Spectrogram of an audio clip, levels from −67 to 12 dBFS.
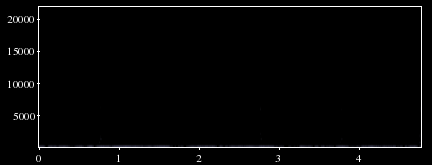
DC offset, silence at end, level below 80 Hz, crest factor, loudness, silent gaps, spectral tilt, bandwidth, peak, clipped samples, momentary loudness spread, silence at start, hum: under 0.1%; 0 s; -44 dBFS; 10 dB; -56 LUFS; none; -4.5 dB/octave; 6.4 kHz; -34 dBFS; under 0.1%; 7 LU; 0 s; none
